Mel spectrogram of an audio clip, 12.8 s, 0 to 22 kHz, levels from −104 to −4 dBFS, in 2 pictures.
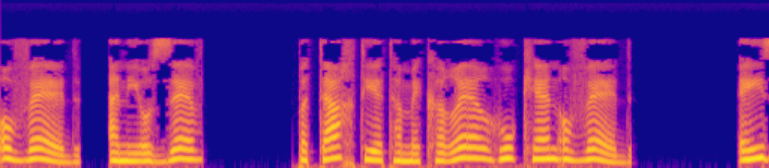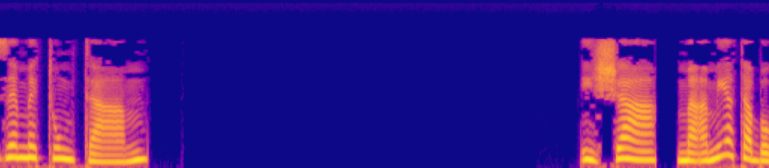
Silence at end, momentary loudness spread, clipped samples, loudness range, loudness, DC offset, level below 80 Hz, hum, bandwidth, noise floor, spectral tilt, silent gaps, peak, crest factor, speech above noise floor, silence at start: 0 s; 8 LU; under 0.1%; 6 LU; -17 LUFS; under 0.1%; -46 dBFS; none; 8.8 kHz; -85 dBFS; -5.5 dB/octave; none; -2 dBFS; 16 dB; 69 dB; 0 s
